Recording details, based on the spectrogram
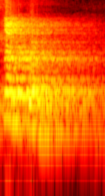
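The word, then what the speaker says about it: circle: गया है सी आई आर सी एल ई सर्कल फिर इसका काट रूप में उच्चारण देखिए सी ए टी कैट सी ए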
